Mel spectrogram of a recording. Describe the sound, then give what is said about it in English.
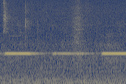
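Truck reversing beeps sound as a few faint, steady high-pitched tones with short gaps between them, over quiet background hiss. “That sound is so obnoxious. You would have thought it was like a U-Haul moving right, truck.”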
